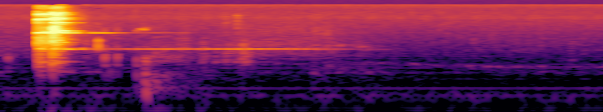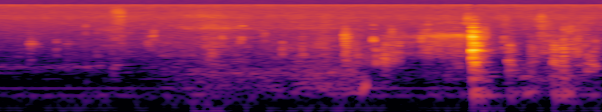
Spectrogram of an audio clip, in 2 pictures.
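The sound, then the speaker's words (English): Two glasses of whiskey clink together once in a toast, bright, with a clear ringing tone that fades over about a second, followed by quiet shuffling and handling noises. “All right, cheers. Cheers.”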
